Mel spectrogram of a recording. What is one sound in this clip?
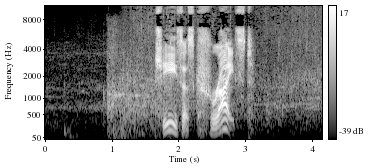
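Bowling pins crash and clatter as they are struck.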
